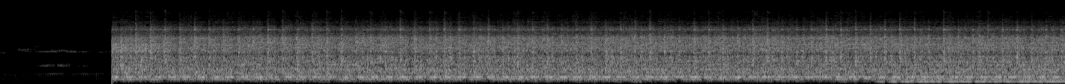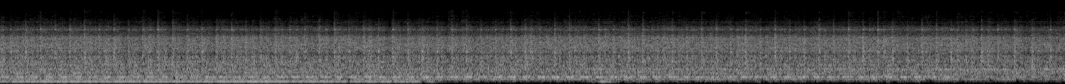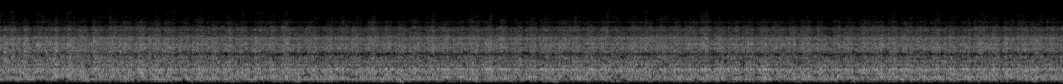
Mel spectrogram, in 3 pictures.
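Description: Metal lathe running steadily, its motor and headstock gearing giving a constant mechanical whine. It starts abruptly about a second in, and a low hum is added for several seconds midway.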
